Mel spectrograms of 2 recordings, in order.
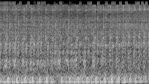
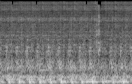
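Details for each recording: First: Raider 150 carbureted single at idle with a busy, tinny top-end clatter; noisy head traced to excessive cam holder clearance, fixed by lapping the cam holder without changing shims. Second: Raider 150 motorcycle idling after shim replacement and cam holder honing to cure a noisy head. Even single-cylinder idle with only a faint tick; the earlier typewriter-like clatter is gone.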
